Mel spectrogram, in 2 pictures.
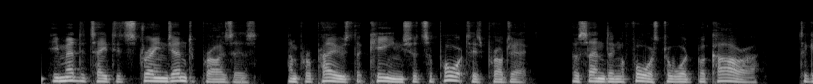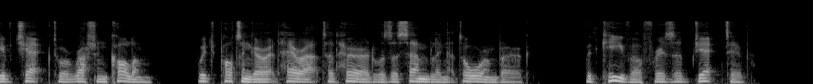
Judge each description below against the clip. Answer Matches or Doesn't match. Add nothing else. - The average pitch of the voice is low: Matches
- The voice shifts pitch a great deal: Doesn't match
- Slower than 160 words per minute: Matches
